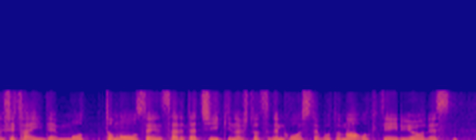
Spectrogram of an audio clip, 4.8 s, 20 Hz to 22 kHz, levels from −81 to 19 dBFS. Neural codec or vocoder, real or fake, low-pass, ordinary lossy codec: codec, 16 kHz, 0.3 kbps, FocalCodec; fake; none; none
